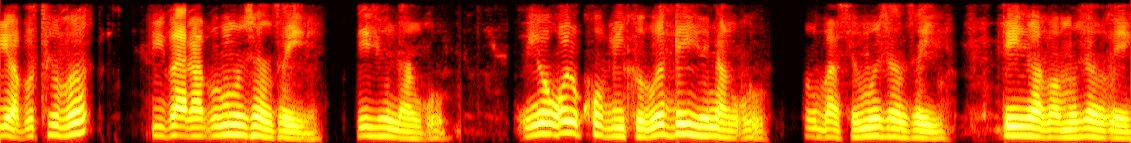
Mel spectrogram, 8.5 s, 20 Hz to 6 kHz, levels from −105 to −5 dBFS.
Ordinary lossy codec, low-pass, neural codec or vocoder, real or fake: none; 5.4 kHz; codec, 16 kHz in and 24 kHz out, 1.1 kbps, FireRedTTS-2 codec; fake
